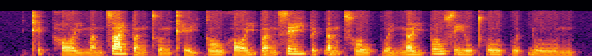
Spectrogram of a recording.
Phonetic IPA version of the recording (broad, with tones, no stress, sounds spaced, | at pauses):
kʰ ɪ˧ k̚ h ɔː˨˧ j m ɐ˨˥ m t͡s aː˥ j p ɐ˨˧ ŋ t̪ʰ ʊ˨˧ ŋ kʰ e˨˩ j k o˧ w h ɔː˨˥ j p ɐ˨˥ ŋ s e˥ j p ɪ˨˥ k̚ ɐ˨˥ n t͡sʰ o˨ w kʷ ɐ˨˧ j ŋ ɐ˥ j p o˥ w s iː˧ w t̪ʰ uː˧ kʷ ɪ˨˥ k̚ j uː˨ n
